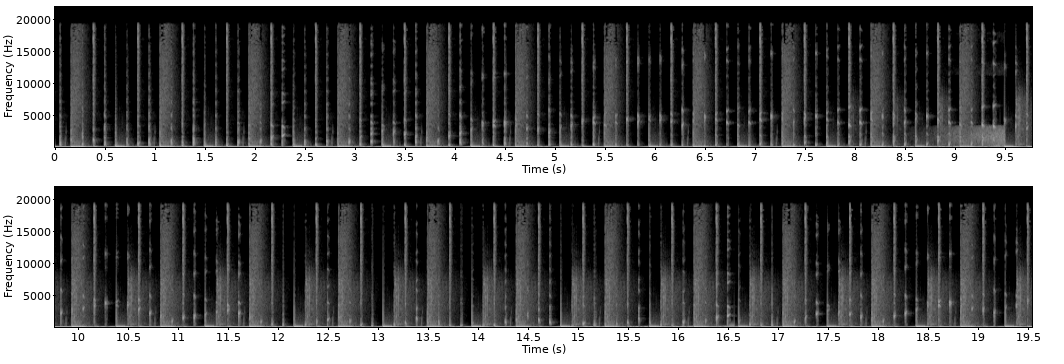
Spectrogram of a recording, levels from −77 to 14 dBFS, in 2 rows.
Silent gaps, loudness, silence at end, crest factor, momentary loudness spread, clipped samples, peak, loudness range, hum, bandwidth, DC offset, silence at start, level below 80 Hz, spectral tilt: none; -15 LUFS; 0 s; 10 dB; 2 LU; under 0.1%; 0 dBFS; 0 LU; none; over 20 kHz; under 0.1%; 0 s; -10 dBFS; -5 dB/octave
